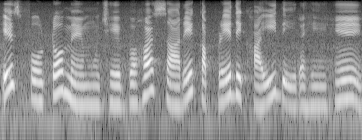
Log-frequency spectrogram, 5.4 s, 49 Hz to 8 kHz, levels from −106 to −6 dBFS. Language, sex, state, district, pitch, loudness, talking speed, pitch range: Hindi, female, Madhya Pradesh, Katni, 200 Hz, -19 LUFS, 120 wpm, 180-245 Hz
